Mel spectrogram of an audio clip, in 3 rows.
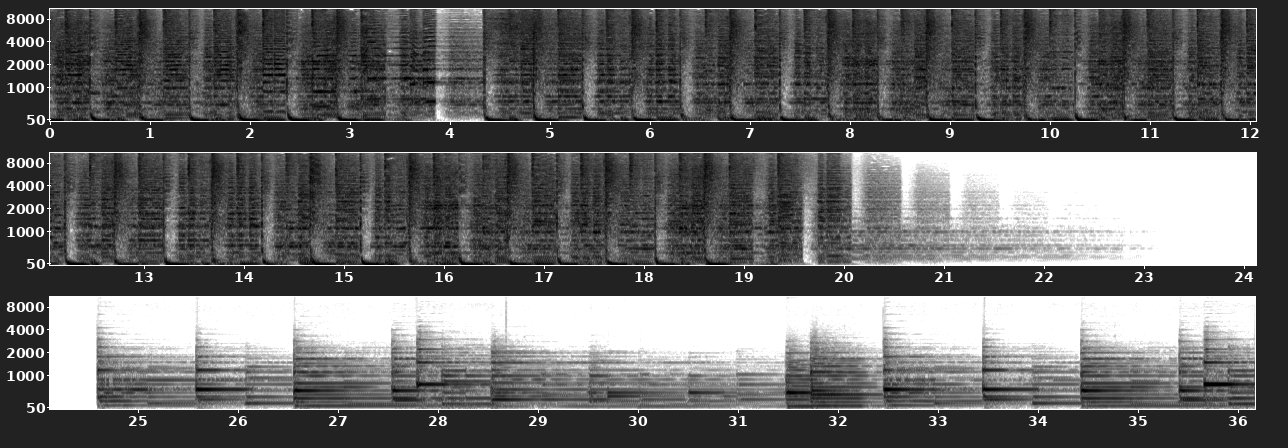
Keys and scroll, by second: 0.0-36.1 typing, 8.0 Return.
